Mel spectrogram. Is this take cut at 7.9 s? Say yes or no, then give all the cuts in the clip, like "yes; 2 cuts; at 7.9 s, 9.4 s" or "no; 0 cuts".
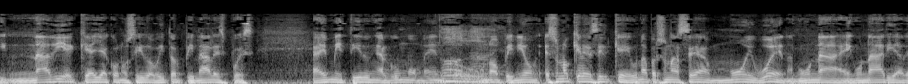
yes; 2 cuts; at 3.1 s, 7.9 s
